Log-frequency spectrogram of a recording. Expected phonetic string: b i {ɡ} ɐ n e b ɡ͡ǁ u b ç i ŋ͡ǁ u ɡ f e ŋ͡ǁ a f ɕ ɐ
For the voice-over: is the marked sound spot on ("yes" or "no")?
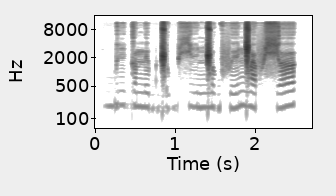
yes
